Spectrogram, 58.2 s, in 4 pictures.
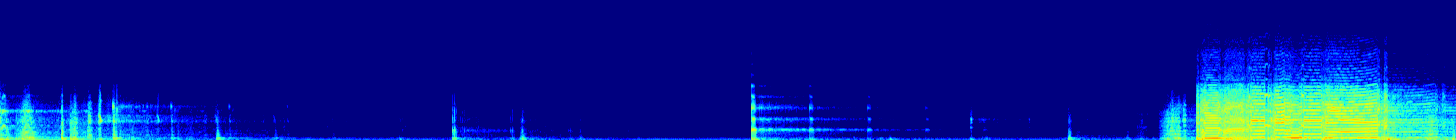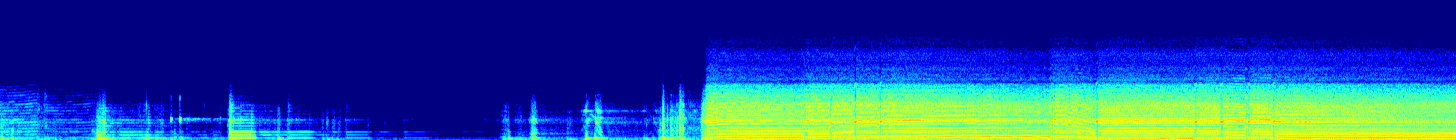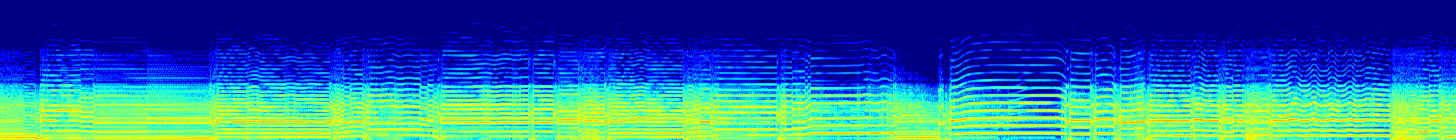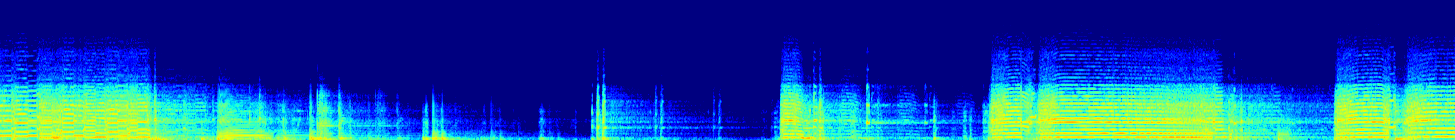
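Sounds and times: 
guitar solo: 0:00.0 - 0:01.7, 0:11.7 - 0:18.0, 0:21.2 - 0:48.7, 0:51.4 - 0:58.2.

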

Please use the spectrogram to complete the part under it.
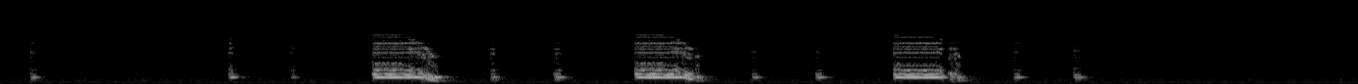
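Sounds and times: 
Hammond organ: 0:03.7 - 0:05.7, 0:06.4 - 0:07.0, 0:09.0 - 0:10.8.

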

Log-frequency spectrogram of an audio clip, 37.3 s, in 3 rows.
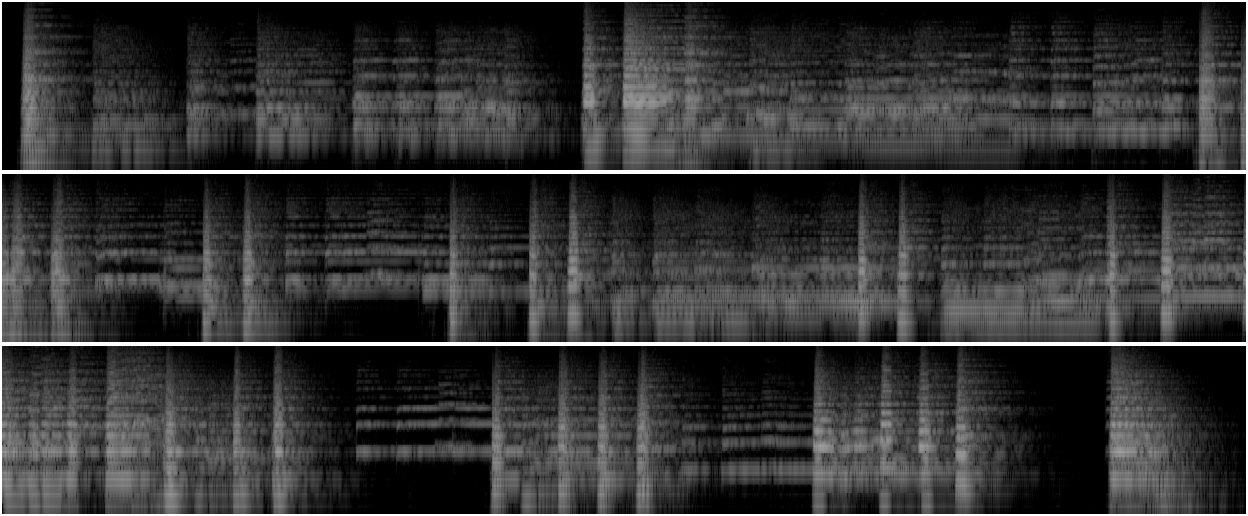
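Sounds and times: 
trombones: 0:00.2 - 0:01.1, 0:05.8 - 0:13.5, 0:14.4 - 0:28.1, 0:29.2 - 0:35.0, 0:36.0 - 0:36.9.

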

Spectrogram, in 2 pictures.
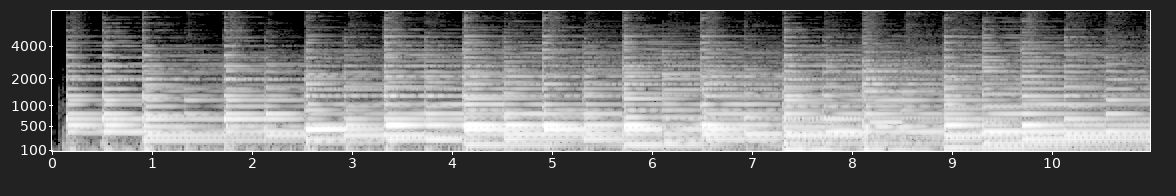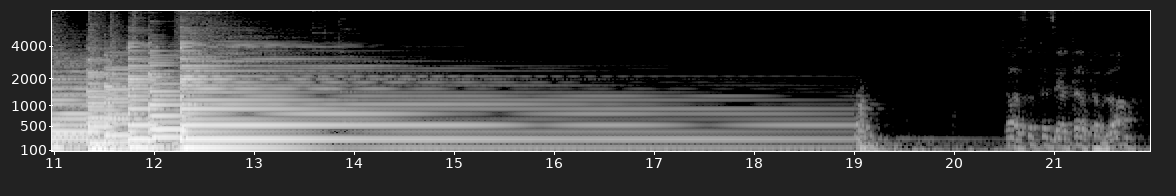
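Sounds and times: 
piano note B: 0:00.1 - 0:16.9.

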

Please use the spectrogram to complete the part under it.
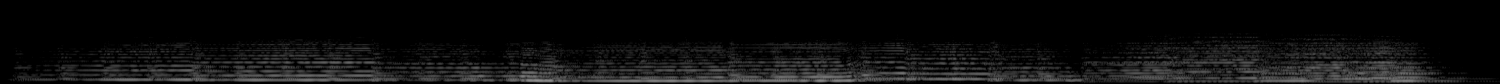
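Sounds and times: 
cellos playing: 0:00.1 - 0:14.5.

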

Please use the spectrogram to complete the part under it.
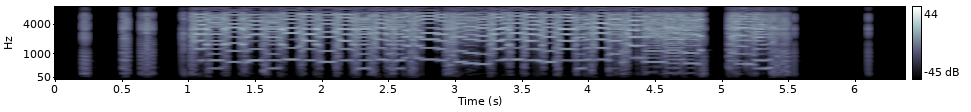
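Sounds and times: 
fuzz guitar ending: 0:01.1 - 0:05.6.

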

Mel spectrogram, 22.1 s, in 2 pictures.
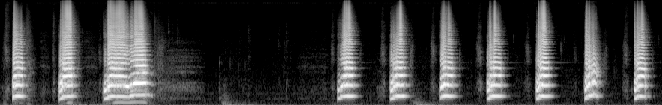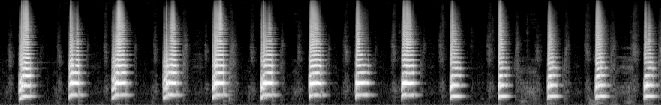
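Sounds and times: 
ragtime trumpet in a room: 0:00.2 - 0:02.6, 0:05.6 - 0:18.8, 0:19.4 - 0:19.6, 0:20.2 - 0:20.4, 0:21.0 - 0:22.0.

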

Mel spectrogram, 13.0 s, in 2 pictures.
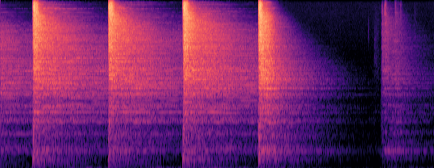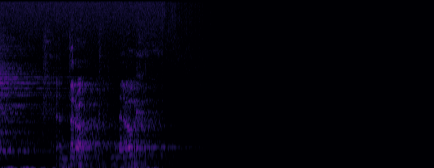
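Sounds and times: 
cymbal: 0:00.0 - 0:05.1.

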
